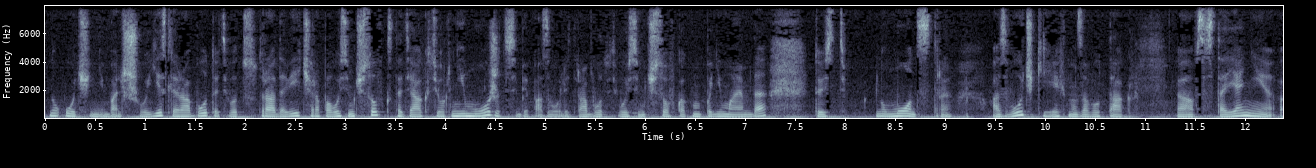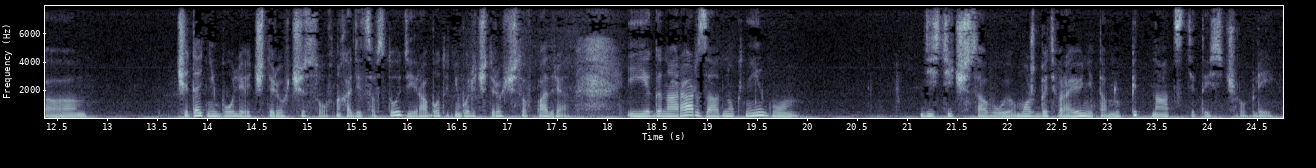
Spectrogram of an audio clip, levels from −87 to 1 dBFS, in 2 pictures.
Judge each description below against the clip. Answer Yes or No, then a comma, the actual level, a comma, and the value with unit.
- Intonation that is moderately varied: No, wide, 7.2 semitones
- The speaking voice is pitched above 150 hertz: No, medium, 140 Hz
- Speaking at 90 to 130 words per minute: No, fast, 160 wpm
